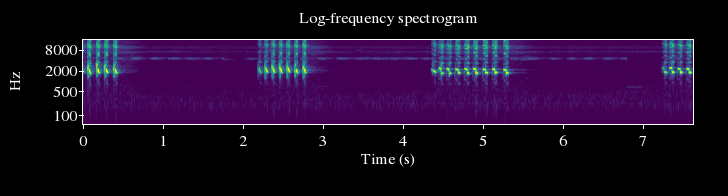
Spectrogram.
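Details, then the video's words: Sooty-headed bulbul female in breeding condition calling males, used to draw rivals: four bursts of fast, buzzy chattering notes about two to three seconds apart, the third burst longest, with a faint high tone between them. "Suara burung trucuk gacor Memanggil lawan lawan"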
